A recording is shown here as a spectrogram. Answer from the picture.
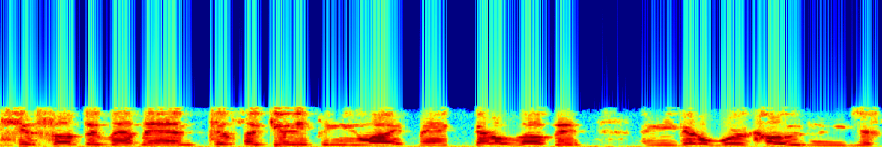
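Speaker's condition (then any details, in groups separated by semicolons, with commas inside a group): Cerebral palsy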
